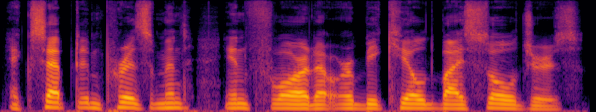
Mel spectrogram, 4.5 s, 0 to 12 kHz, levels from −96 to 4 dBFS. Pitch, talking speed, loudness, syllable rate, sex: 125 Hz, 120 wpm, -19 LUFS, 4.2 syllables/s, male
